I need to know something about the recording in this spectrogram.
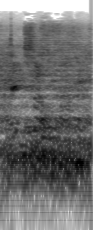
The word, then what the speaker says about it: Pesach: By the way, the word Passover in Hebrew is the word Pesach. You know those are good singing sounds. Let's try it. Pesach. Passover. There you go. The word Seder, I guess in English it's spelled typically S-E-D-E-R.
